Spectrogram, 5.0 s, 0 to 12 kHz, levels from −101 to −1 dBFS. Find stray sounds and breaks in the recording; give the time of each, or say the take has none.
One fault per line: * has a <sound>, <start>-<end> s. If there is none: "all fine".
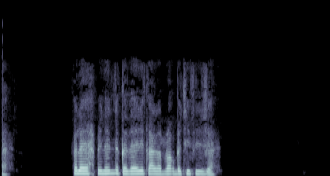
all fine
